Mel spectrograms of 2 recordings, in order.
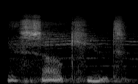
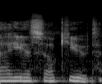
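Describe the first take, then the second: First: Very high and hushed, drawn out slowly. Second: Said in the usual way. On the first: Real, not acted. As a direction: coo it to the newborn like a delighted grandparent. Cooing at a newborn in church.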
